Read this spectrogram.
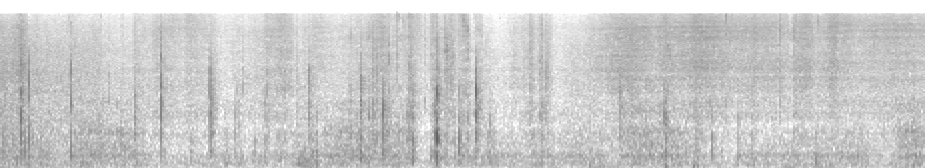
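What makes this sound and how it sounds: Fingertips with dark-painted nails squeeze a small clear plastic zip-lock bag partly filled with pink powder or sand, held close to the mic. Quiet, bright crinkling is broken by sharp crackling snaps. The contents then shift with a steady, soft hiss.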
